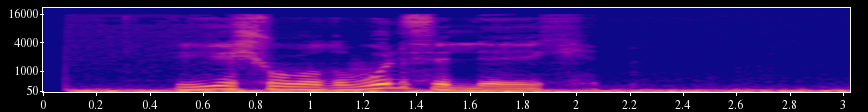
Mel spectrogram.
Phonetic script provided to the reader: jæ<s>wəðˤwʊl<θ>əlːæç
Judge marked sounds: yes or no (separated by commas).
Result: no, no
